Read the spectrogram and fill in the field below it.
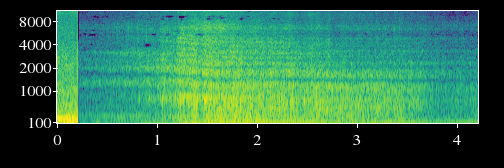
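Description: A car pulls away with its engine revving.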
